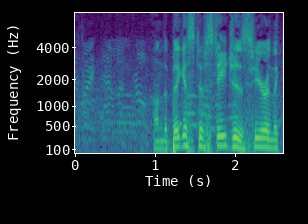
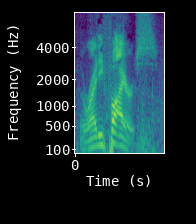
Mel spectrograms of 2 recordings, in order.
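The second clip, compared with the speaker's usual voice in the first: normal talking voice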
